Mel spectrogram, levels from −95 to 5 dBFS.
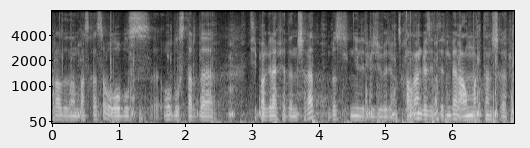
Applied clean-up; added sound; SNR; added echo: none; Tools; 7 dB; none.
